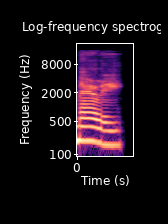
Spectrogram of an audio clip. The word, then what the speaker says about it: mare: just as it sounds esoterically it is pronounced Mary the names of spots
